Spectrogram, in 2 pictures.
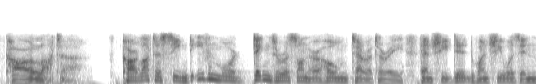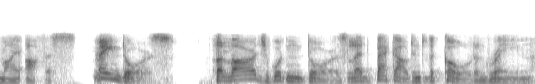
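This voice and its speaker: A hardboiled detective from a noir video game, world-weary and suspicious. His low voice swings widely in pitch while staying dry and sardonic. The audio is slightly dull, like compressed console game sound. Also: slightly rough, full character voice. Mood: wary, dry. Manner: dry, deadpan, wry.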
